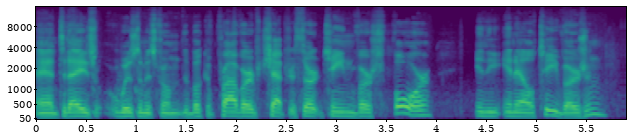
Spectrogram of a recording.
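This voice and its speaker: A man with an American accent talks at a medium pitch with ordinary pitch variation, the sound dry and close with no echo. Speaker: YouTube knife reviewer. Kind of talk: product review. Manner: fast; stumbling.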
